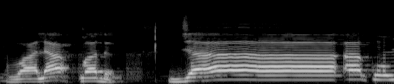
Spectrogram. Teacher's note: دال ساکن ہے، قلقلہ کریں گے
